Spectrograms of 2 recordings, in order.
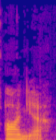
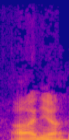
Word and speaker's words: Anya: And you like, just for listeners, like, basic storyline, you have Anja. Am I pronouncing that right? – Anya. – Anya, yeah. Sorry. No. I'm thinking it rhymes with ganja.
